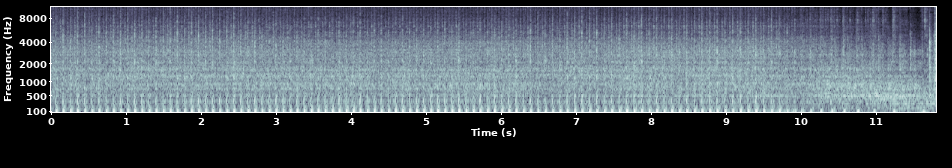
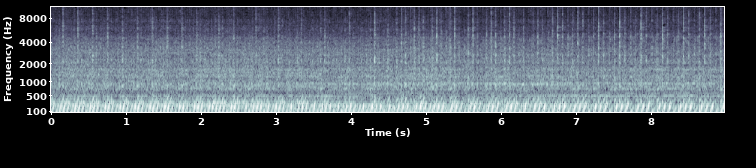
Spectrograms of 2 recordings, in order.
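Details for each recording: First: Old Wisconsin THD twin-cylinder engine, first startup on a 200 A charger after sitting: lumpy, uneven chuffing firing on only one cylinder, then shuts off; stuck exhaust valve, probably on the front cylinder, kept it dead. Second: Wisconsin THD twin-cylinder engine, after a stuck exhaust valve was freed with oil and a pick. Quick, steady exhaust thumping at idle, slightly choppy but firing on both cylinders and running pretty good.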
